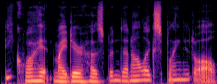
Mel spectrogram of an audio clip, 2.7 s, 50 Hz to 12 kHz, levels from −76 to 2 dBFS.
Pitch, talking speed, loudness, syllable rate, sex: 145 Hz, 220 wpm, -17 LUFS, 4.6 syllables/s, male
